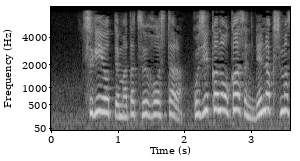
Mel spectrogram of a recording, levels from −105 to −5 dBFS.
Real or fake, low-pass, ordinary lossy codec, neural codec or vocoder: real; 7.2 kHz; none; none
